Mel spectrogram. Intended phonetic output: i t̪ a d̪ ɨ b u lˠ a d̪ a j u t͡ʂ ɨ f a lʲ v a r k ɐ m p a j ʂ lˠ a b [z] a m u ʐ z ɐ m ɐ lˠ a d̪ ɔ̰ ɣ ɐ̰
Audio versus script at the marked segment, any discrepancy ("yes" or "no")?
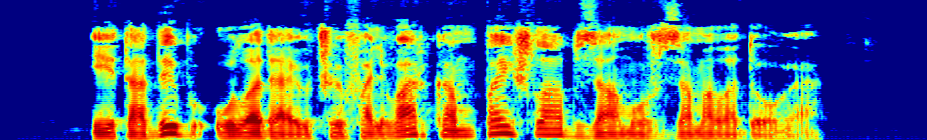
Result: no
